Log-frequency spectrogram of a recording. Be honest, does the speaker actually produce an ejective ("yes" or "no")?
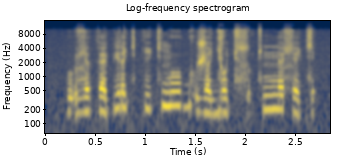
no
